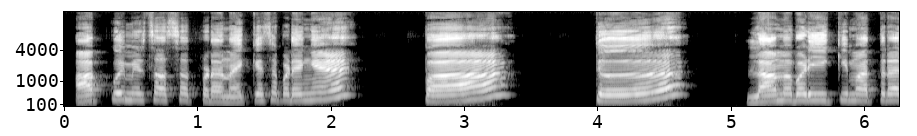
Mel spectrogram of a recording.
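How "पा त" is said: पा and त each held long, rising, with a pause between; louder, drawn-out पा ... त; syllable by syllable. Shown as a demonstration. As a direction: sound out पा, then त, separately. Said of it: "एक अक्षर का उच्चारण करके".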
